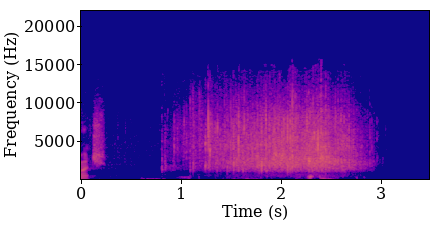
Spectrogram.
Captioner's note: applause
